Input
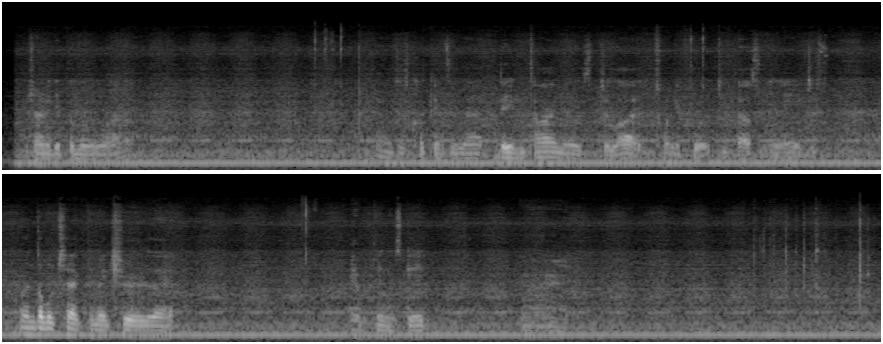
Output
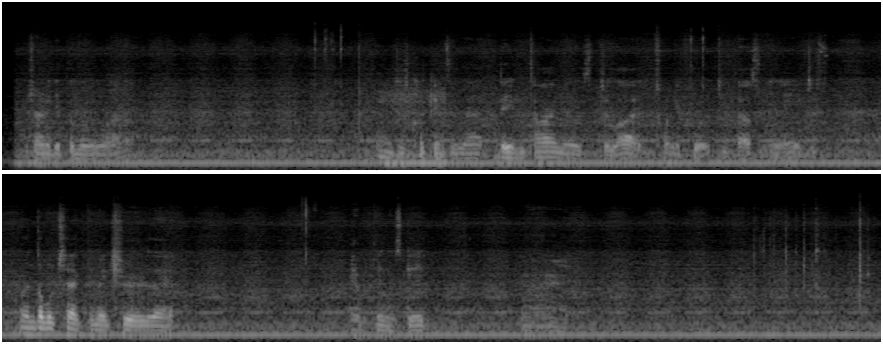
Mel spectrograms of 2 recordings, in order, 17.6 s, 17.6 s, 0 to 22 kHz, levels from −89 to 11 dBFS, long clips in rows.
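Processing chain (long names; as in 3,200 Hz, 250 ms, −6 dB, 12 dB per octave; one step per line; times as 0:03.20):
0:03.76–0:04.43: graphic EQ with 15 bands 100 Hz +8 dB, 250 Hz +7 dB, 2,500 Hz +11 dB, 10,000 Hz −4 dB
level −8 dB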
